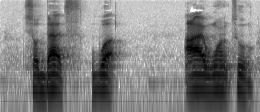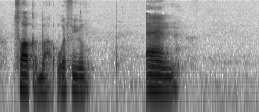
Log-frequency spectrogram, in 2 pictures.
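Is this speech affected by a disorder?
Yes: cerebral palsy; present from birth.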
